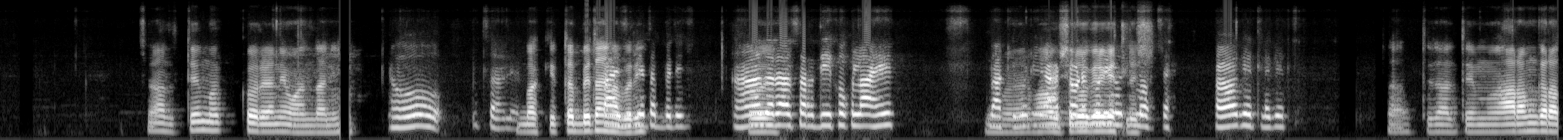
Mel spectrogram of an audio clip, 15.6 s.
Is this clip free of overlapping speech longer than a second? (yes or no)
no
